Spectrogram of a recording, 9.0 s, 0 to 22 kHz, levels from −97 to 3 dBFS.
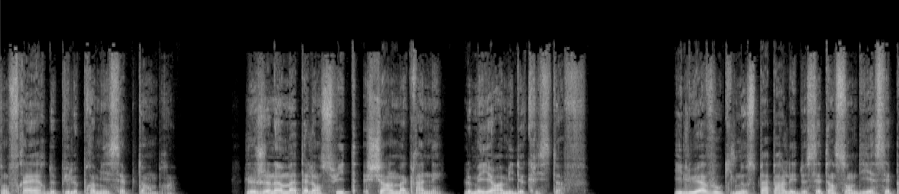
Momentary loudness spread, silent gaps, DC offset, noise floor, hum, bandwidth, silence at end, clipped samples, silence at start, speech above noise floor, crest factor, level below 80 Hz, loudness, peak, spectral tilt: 12 LU; 1.89-2.31 s, 6.02-6.74 s; under 0.1%; under -90 dBFS; none; 17.5 kHz; 0 s; under 0.1%; 0 s; over 68 dB; 16 dB; -38 dBFS; -23 LUFS; -6 dBFS; -5 dB/octave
